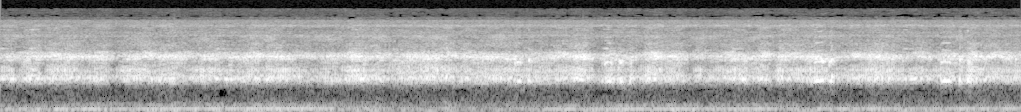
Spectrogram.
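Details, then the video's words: Midnight frog chorus, numerous frogs giving fast pulsed croaks that merge into a continuous buzzing band, with a faint low steady hum in the background. "SUARA KODOK DITENGAH MALAM"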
